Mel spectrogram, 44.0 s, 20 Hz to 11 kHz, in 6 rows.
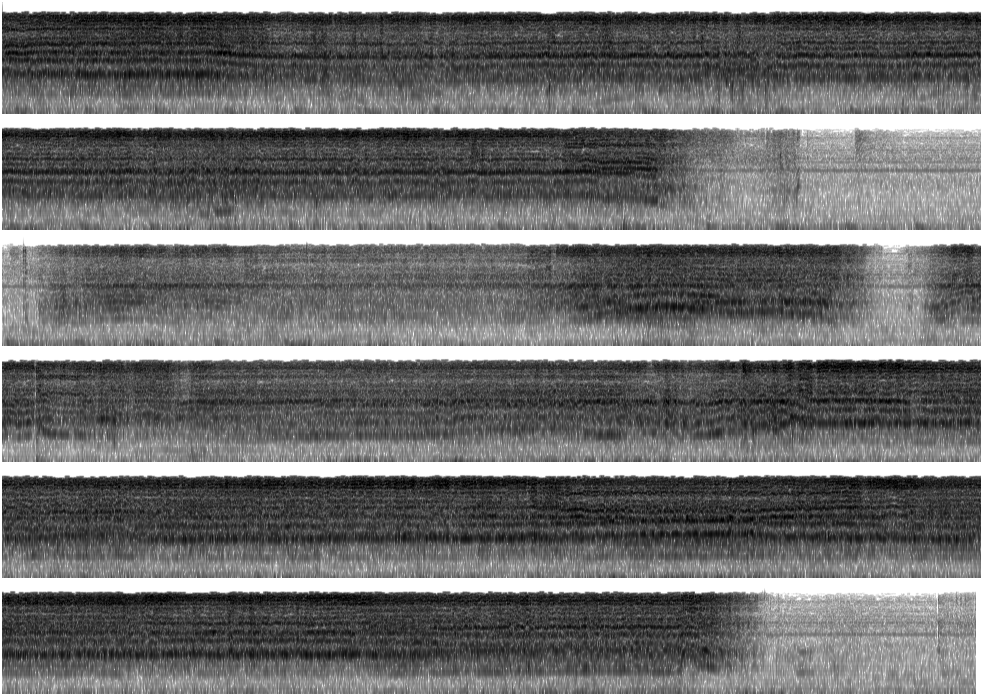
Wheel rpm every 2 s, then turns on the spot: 160, 140, 140, 140, 130, 140, 40, 30, 50, 90, 80, 100, 90, 110, 160, 160, 160, 160, 160, 160, 150, 10.
12-14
